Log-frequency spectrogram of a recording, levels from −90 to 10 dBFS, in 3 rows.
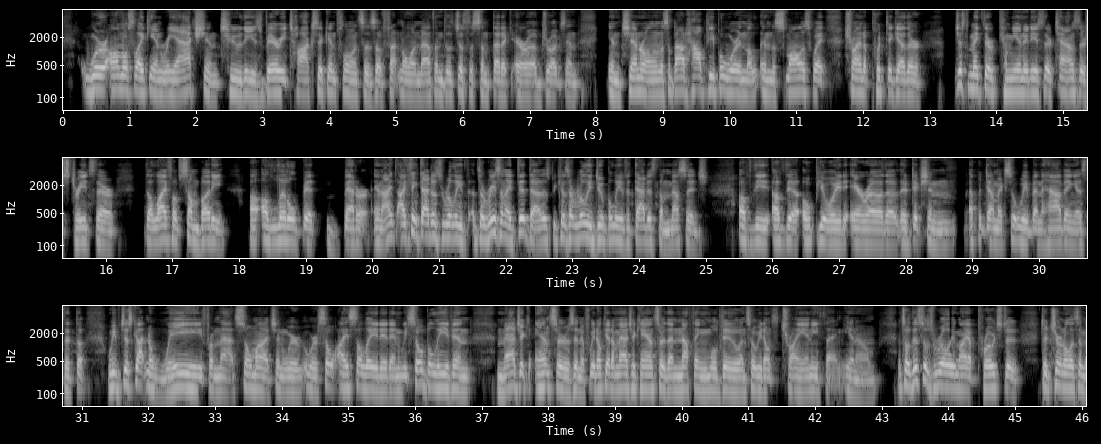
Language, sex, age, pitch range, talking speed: English, male, 40-59, 120-135 Hz, 195 wpm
